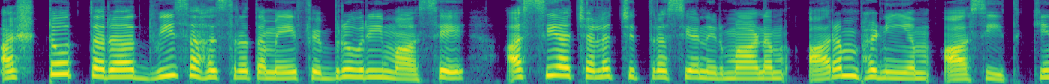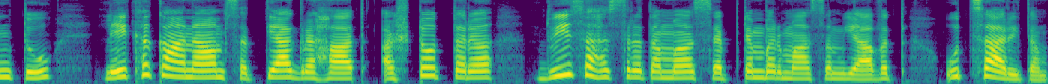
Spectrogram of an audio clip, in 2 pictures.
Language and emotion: Sanskrit, neutral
